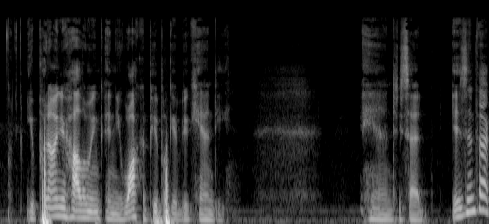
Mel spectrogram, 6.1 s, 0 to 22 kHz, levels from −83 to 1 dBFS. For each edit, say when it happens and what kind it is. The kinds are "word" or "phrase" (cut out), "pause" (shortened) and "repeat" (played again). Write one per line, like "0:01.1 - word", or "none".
0:01.3 - word
0:01.8 - word
0:05.0 - word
